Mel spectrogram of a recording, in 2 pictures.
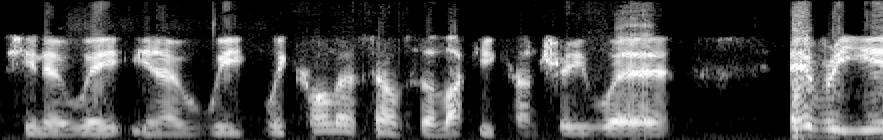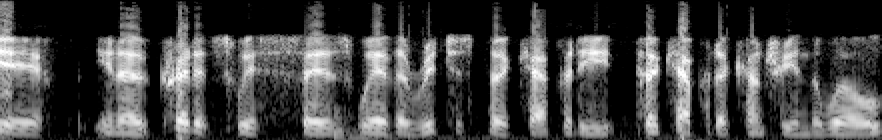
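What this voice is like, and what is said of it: Australian accent. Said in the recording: “as you can tell from my accent, you know, I'm not an American ... I'm an Australian”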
